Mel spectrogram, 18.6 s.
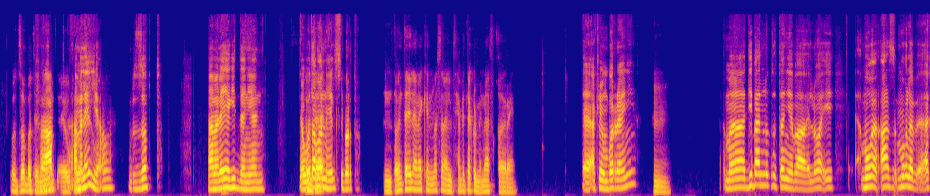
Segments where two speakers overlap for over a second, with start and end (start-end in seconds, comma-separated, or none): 0.7-1.9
